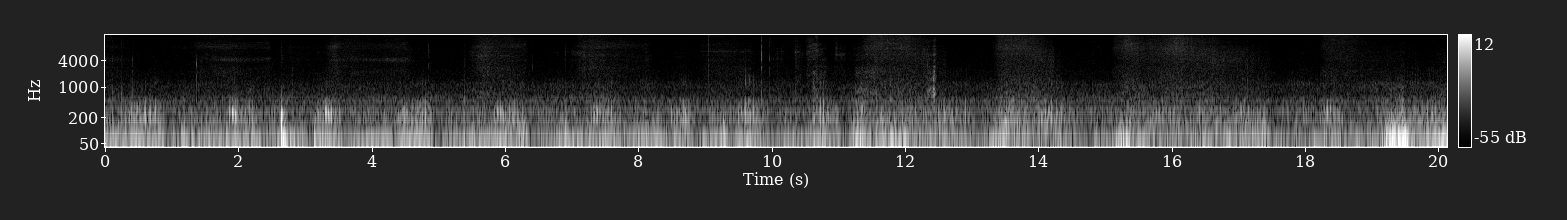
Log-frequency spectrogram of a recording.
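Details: ['Pet cat purring as it is brushed, a continuous deep rumble pulsing regularly about every second, with breathy swells and faint brush strokes throughout.']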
